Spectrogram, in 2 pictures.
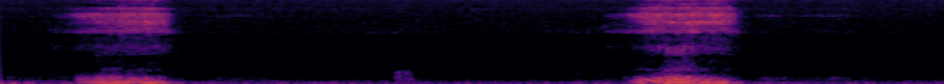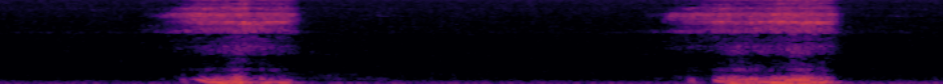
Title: the snoring of a Samoyed dog(Ga Eul)가을이 코고는 소리(사모예드)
